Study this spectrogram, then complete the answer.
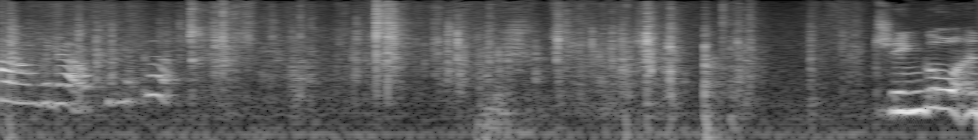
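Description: Paper crinkles and rustles as a girl handles a paper bag.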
